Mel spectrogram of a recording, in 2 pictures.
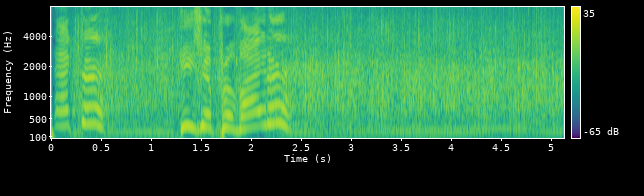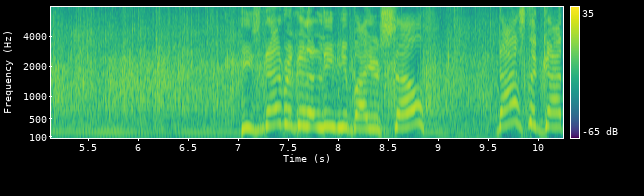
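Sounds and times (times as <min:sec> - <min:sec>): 
speech: 0:00.0 - 0:02.6, 0:07.0 - 0:10.2
audience clapping: 0:00.0 - 0:10.2.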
